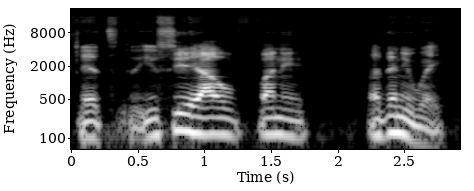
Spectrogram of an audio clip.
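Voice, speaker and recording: A man with an Albanian accent and a very low, deep voice hosts a casual livestream. He reads his viewers' comments aloud and answers each one in turn in an easy, conversational way. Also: a little slow, gravelly, fairly bright tone, no room sound. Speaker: livestream host, veterinarian.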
